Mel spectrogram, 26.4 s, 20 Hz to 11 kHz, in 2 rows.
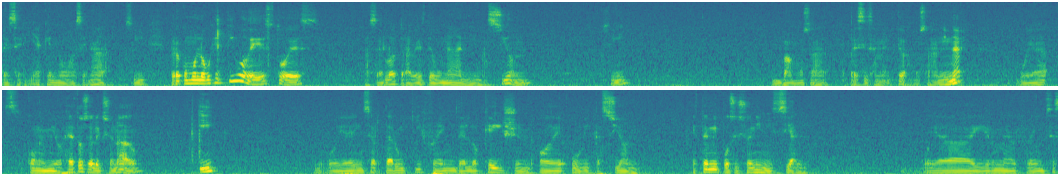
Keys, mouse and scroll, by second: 3.1 shift+click, 3.9-8.0 shift+drag, 14.3 right click, 15.9 i, 20.5 click, 26.3 click.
